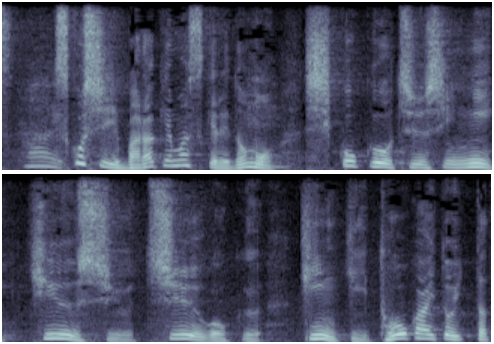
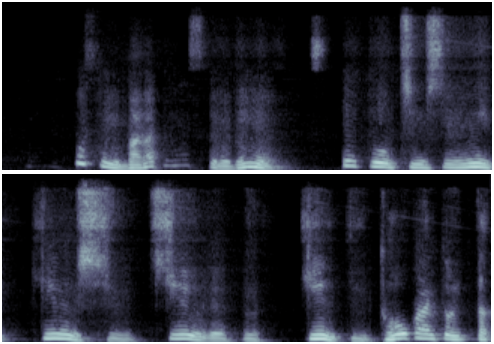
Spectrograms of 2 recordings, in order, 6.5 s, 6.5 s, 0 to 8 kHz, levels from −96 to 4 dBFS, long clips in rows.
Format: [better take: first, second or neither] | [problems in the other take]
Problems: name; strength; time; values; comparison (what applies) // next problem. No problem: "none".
first | noise reduction (neural mask model DeepFilterNet 3)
